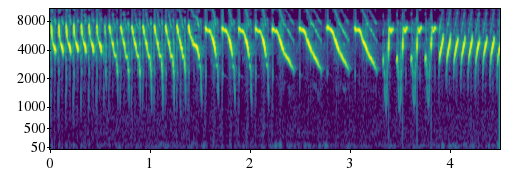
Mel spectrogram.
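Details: Canary song meant to stimulate mating, opening with a rapid trill that slows into loud, separate downslurred whistles, then speeds back into a quick high trill.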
